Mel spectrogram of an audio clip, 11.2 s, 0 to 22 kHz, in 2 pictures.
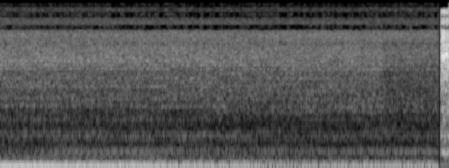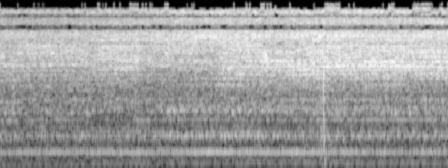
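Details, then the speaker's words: Used Nissan Altima with VQ35DE engine at startup: rough, uneven idle with a steady high-pitched whine over it; owner suspects a worn timing chain, with an oil leak at the timing chain tensioner cover. Not confirmed. "It's at least not quite vibrating, but it doesn't sound solid. the slightest bit of a wine, I'd say."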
